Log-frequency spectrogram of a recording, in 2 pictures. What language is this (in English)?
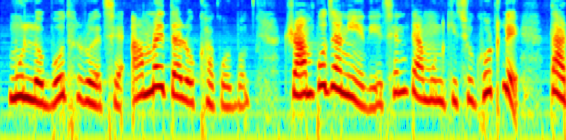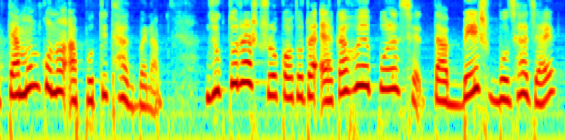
Bangla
